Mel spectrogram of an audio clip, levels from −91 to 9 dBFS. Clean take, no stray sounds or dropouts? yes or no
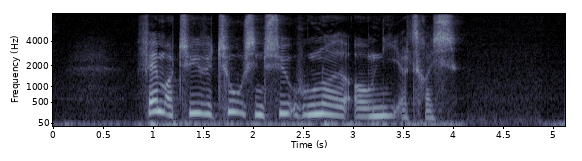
yes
